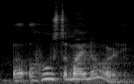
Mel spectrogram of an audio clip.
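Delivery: high, quick questioning voice; mock puzzled questioner. Streamer acting out questioning a voter, high and puzzled. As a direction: ask it fast and high, playing baffled.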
